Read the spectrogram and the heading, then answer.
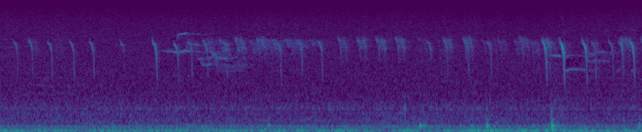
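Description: A wild bird chitters in fast runs of short, high-pitched chitter notes, dozens of quick ticks in loose bursts, moderately loud over a steady low rumble, with calling from decoys. No one speaks.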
